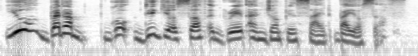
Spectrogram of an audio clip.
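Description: A woman's voice: on the low side, big pitch swings, moderate pace, dark tone, husky, no echo. A woman from Nigeria giving a blunt, emphatic opinion monologue with free swearing.

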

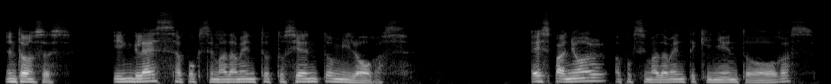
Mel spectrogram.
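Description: A man hosts a casual solo podcast in Spanish, a language he has learned, explaining his point patiently and often checking in with the listener. His mid-range voice is mellow, with a measured pace.

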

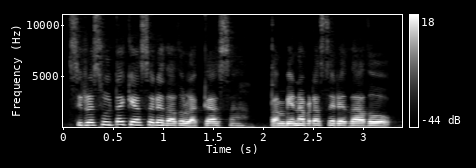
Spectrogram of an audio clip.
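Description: A woman voicing a calm, courteous old male wizard in an audiobook, measured and gently good-humored. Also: medium pitch, close to an everyday voice. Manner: measured, polite, gently amused. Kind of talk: audiobook character voice.

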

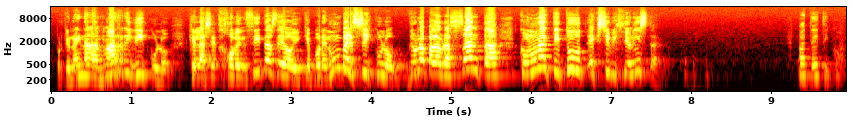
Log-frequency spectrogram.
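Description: A man's voice: extremely high pitch, normal speed, pushed and bright. A young man preaching a fervent sermon as a pastor, often mimicking the voices of imagined people. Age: young adult.

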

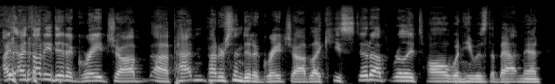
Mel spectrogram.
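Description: A man's voice: fairly high pitch, fast, dry recording, clean studio sound. A man co-hosting a casual podcast chat about movies, enthusiastic and acting out quotes from scenes. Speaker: podcast co-host.

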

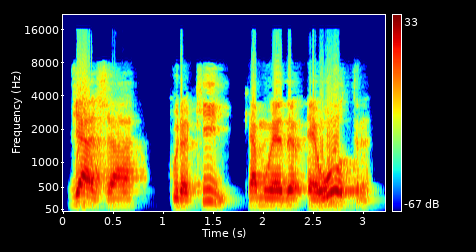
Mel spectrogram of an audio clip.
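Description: A Brazilian man casually recounting a stressful arrival on a trip, animated and acting out the people he met, laughing now and then. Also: a little high, measured pace, lo-fi sound. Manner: animated, acts out quoted voices, laughs often. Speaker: traveler recounting his trip. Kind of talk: casual storytelling. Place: a small shared house, indoors.

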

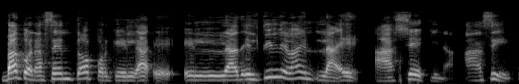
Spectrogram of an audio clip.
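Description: A woman's voice: medium pitch, expressive, measured pace, a bit bright. A young woman with an Argentine accent, a guest architect chatting casually and rambling, laughing often. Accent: Argentine Spanish. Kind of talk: casual interview chat.

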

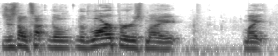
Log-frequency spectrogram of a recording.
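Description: A man's voice: on the high side, a little slow. A man, co-hosting a casual podcast chat, joking and laughing often. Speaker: podcast co-host.

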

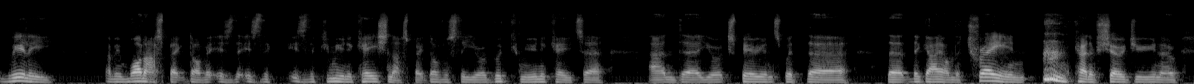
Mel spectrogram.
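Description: A man's voice: fairly low pitch, warm tone. A man co-hosting a podcast, asking long, meandering questions with many restarts. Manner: rambling, hesitant, many fillers and restarts. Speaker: podcast co-host. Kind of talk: interview questions, casual chat.

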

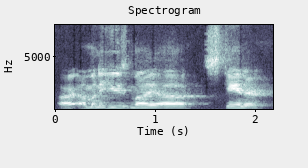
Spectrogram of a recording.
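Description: A man's voice: medium pitch, little pitch movement, fairly quick, muffled recording. Guy playing a tabletop rpg, matter-of-fact, echoey room. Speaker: player.

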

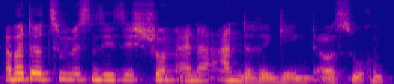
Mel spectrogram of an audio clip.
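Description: A man's voice: fairly high pitch, expressive, fairly quick, natural voice. A man doing a small, fawning, nervous husband. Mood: confidential. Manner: confidential, ingratiating.

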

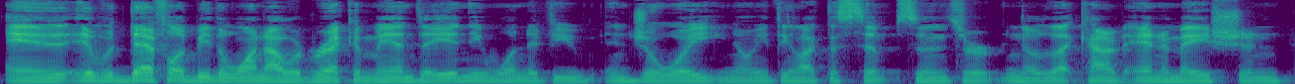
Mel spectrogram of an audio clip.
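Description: Bright-voiced laughing podcast host man. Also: mid-range voice, flat delivery, fast talker. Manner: laughs often, rambling with fillers. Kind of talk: casual chat.

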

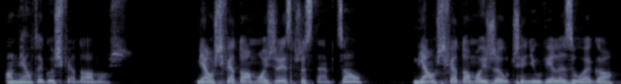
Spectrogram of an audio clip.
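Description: A man's voice: fairly high pitch, moderate pace, vocal fry. A man preaching a sermon as a pastor, driving points home with earnest, emphatic repetition.

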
